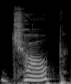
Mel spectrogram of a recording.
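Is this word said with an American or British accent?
British. British accent, with a rounded 'o' vowel. "V britské angličtině"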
